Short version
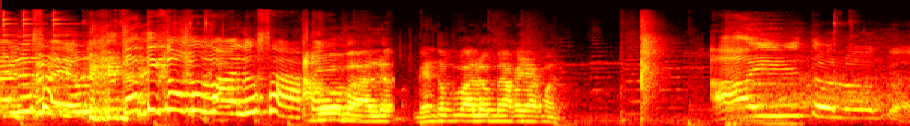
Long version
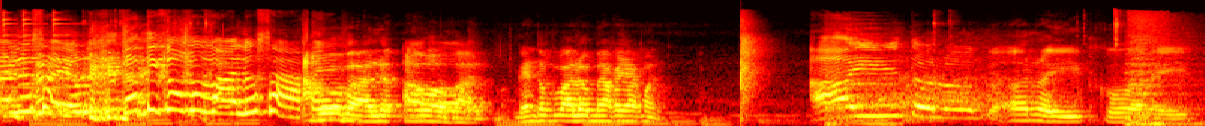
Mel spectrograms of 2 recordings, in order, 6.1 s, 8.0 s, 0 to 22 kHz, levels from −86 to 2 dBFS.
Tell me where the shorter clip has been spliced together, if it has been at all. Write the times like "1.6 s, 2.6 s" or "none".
2.6 s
